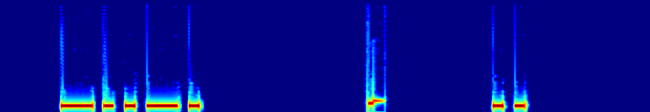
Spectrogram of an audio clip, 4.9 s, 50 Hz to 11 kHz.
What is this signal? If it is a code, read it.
Morse code, heard as a keyed tone, about 15 wpm, 700 Hz. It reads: / I
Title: Single Character (Letter:Number:Punctuation:Prosign) Alt 15wpm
